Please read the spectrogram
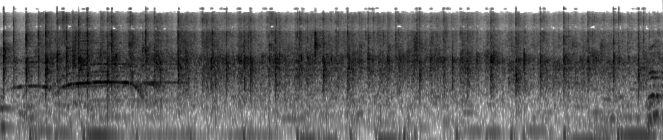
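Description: An audience clapping steadily, over background music with a bass line.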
